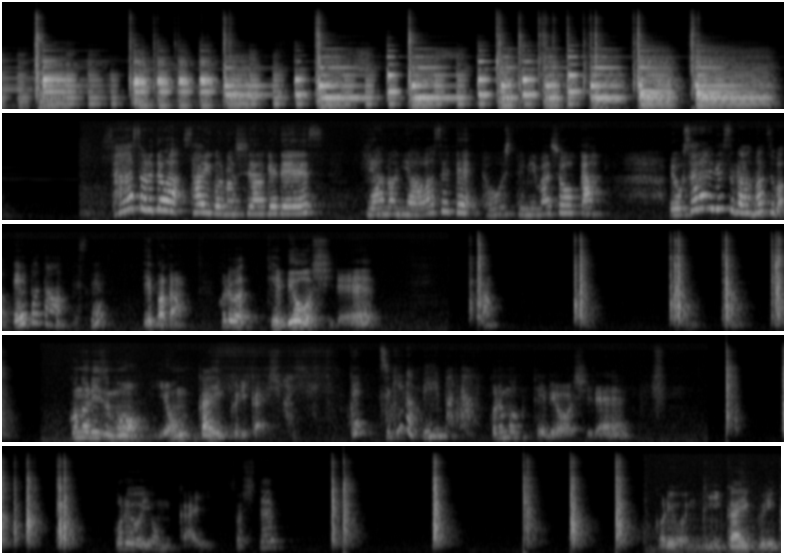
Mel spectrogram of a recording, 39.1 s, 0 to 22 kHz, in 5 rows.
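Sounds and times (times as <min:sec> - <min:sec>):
people clapping in unison: 0:00.3 - 0:00.6, 0:01.2 - 0:07.1, 0:20.3 - 0:20.6, 0:21.4 - 0:21.6, 0:22.3 - 0:23.6, 0:30.7 - 0:32.1, 0:34.6 - 0:34.9, 0:35.6 - 0:35.9, 0:36.5 - 0:37.7.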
